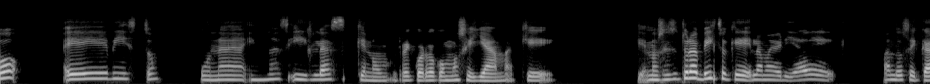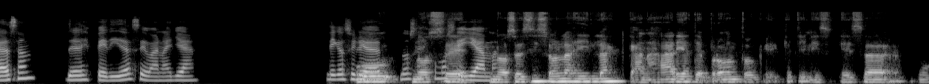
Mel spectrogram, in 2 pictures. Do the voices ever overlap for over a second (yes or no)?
yes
